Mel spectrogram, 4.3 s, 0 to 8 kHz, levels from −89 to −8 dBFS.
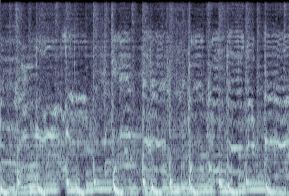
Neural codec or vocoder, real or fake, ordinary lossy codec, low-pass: codec, 16 kHz, 8 kbps, FreqCodec, smaller model; fake; none; none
